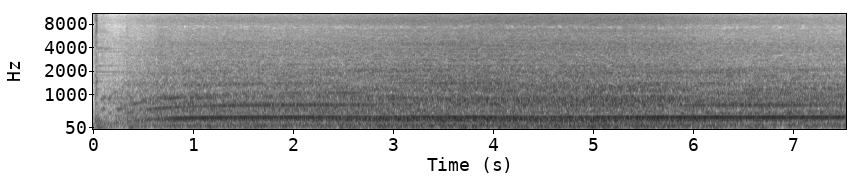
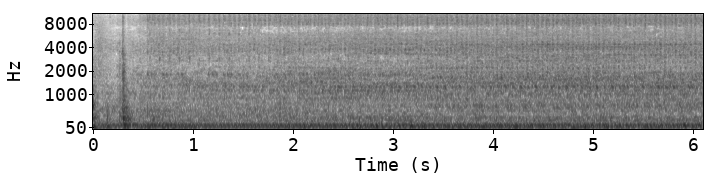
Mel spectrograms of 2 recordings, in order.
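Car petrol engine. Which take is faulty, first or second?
first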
